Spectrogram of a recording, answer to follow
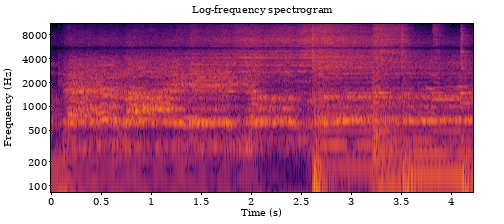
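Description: Live rock band with the audience singing along in unison over a held chord. About two and a half seconds in, the drums and full band come back in with heavy hits.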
